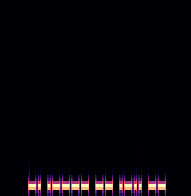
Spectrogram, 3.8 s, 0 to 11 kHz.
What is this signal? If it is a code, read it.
Morse code, heard as a keyed tone, about 24 wpm, 650 Hz. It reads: N1MLM
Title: SOTA QSO Practice 25wpm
